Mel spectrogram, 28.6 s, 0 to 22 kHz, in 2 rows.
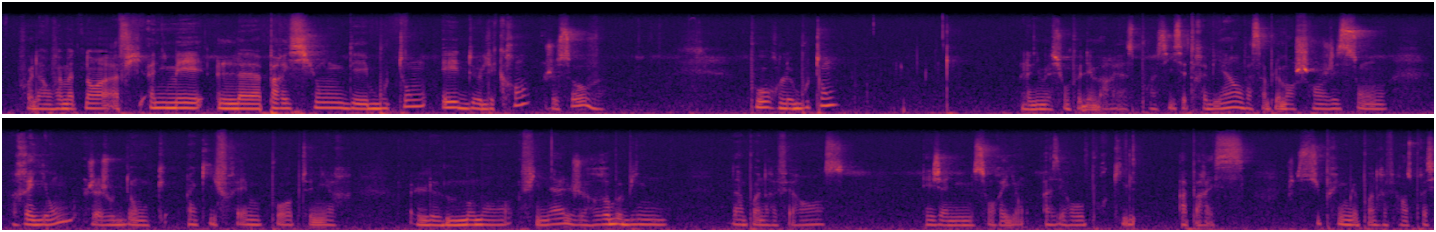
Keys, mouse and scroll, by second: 6.3 ctrl+s, 8.1 click, 15.5 click, 16.9 click, 18.5 click, 21.0 click, 23.5 click, 24.1 click, 25.1 0.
